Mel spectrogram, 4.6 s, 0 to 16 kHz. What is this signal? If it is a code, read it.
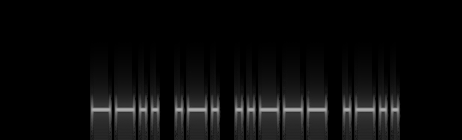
Morse code, heard as a keyed tone, about 20 wpm, 700 Hz. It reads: ZR2L
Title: DXCC-100 Call Signs - 4 Characters - Repeated 3x - 20wpm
